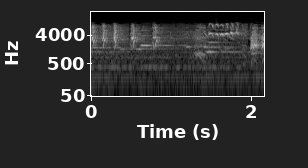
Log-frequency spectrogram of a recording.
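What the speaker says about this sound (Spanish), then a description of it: "Las aves lira poseen sus propios reclamos distintivos" Lyrebird calling with its own distinctive song: a run of bright chirps and whistled notes, moderately close, in bursts with short pauses and a slurred descending phrase midway.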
